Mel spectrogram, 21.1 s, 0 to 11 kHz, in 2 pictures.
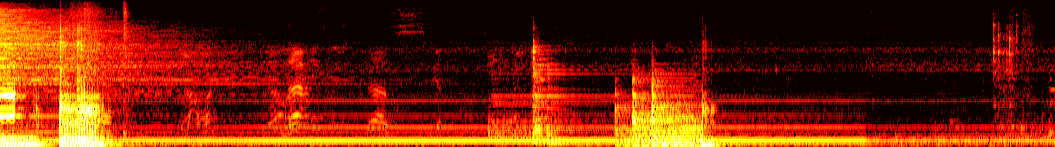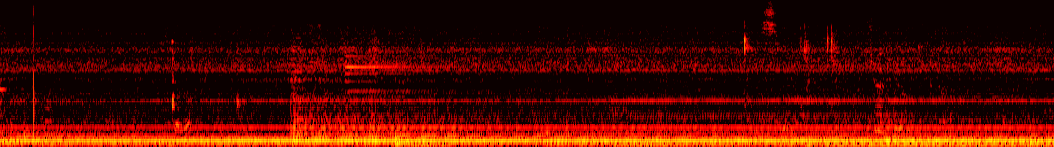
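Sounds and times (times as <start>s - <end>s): amplifier electric hum: 0.0s - 1.3s, 2.1s - 9.9s.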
